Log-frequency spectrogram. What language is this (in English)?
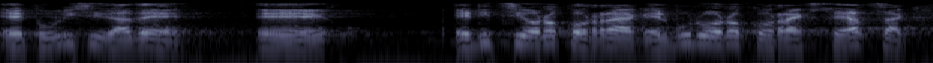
Basque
